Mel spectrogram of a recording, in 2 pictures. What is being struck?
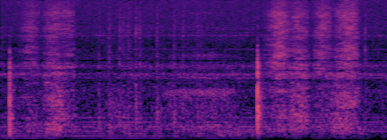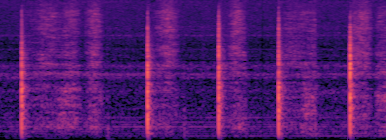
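Chalk on a wood-framed blackboard.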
